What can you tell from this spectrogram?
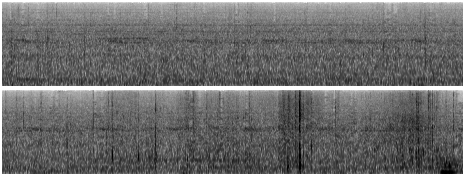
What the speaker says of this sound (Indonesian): Sayangnya hujan guys.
